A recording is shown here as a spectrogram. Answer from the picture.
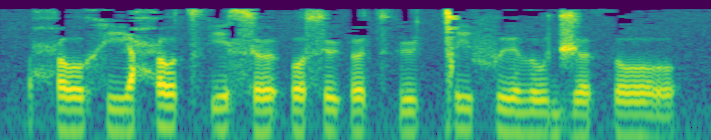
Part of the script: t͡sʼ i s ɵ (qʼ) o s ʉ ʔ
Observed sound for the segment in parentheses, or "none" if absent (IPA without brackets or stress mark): ʔ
